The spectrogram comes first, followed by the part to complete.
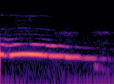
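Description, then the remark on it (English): An owl gives a single long, drawn-out hoot that holds steady and slides gently lower in pitch before fading, with no other sounds around it. “Yes, that's an owl.”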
